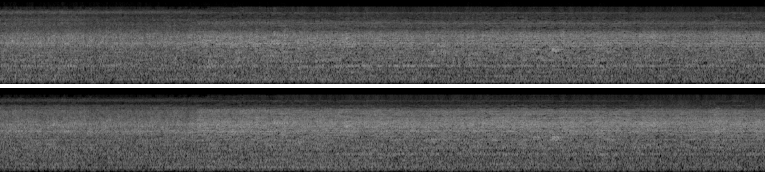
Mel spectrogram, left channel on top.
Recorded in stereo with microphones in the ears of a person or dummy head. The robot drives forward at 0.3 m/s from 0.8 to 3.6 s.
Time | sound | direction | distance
0.0 | running water | 15° left (ahead or behind) | 1.5 m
